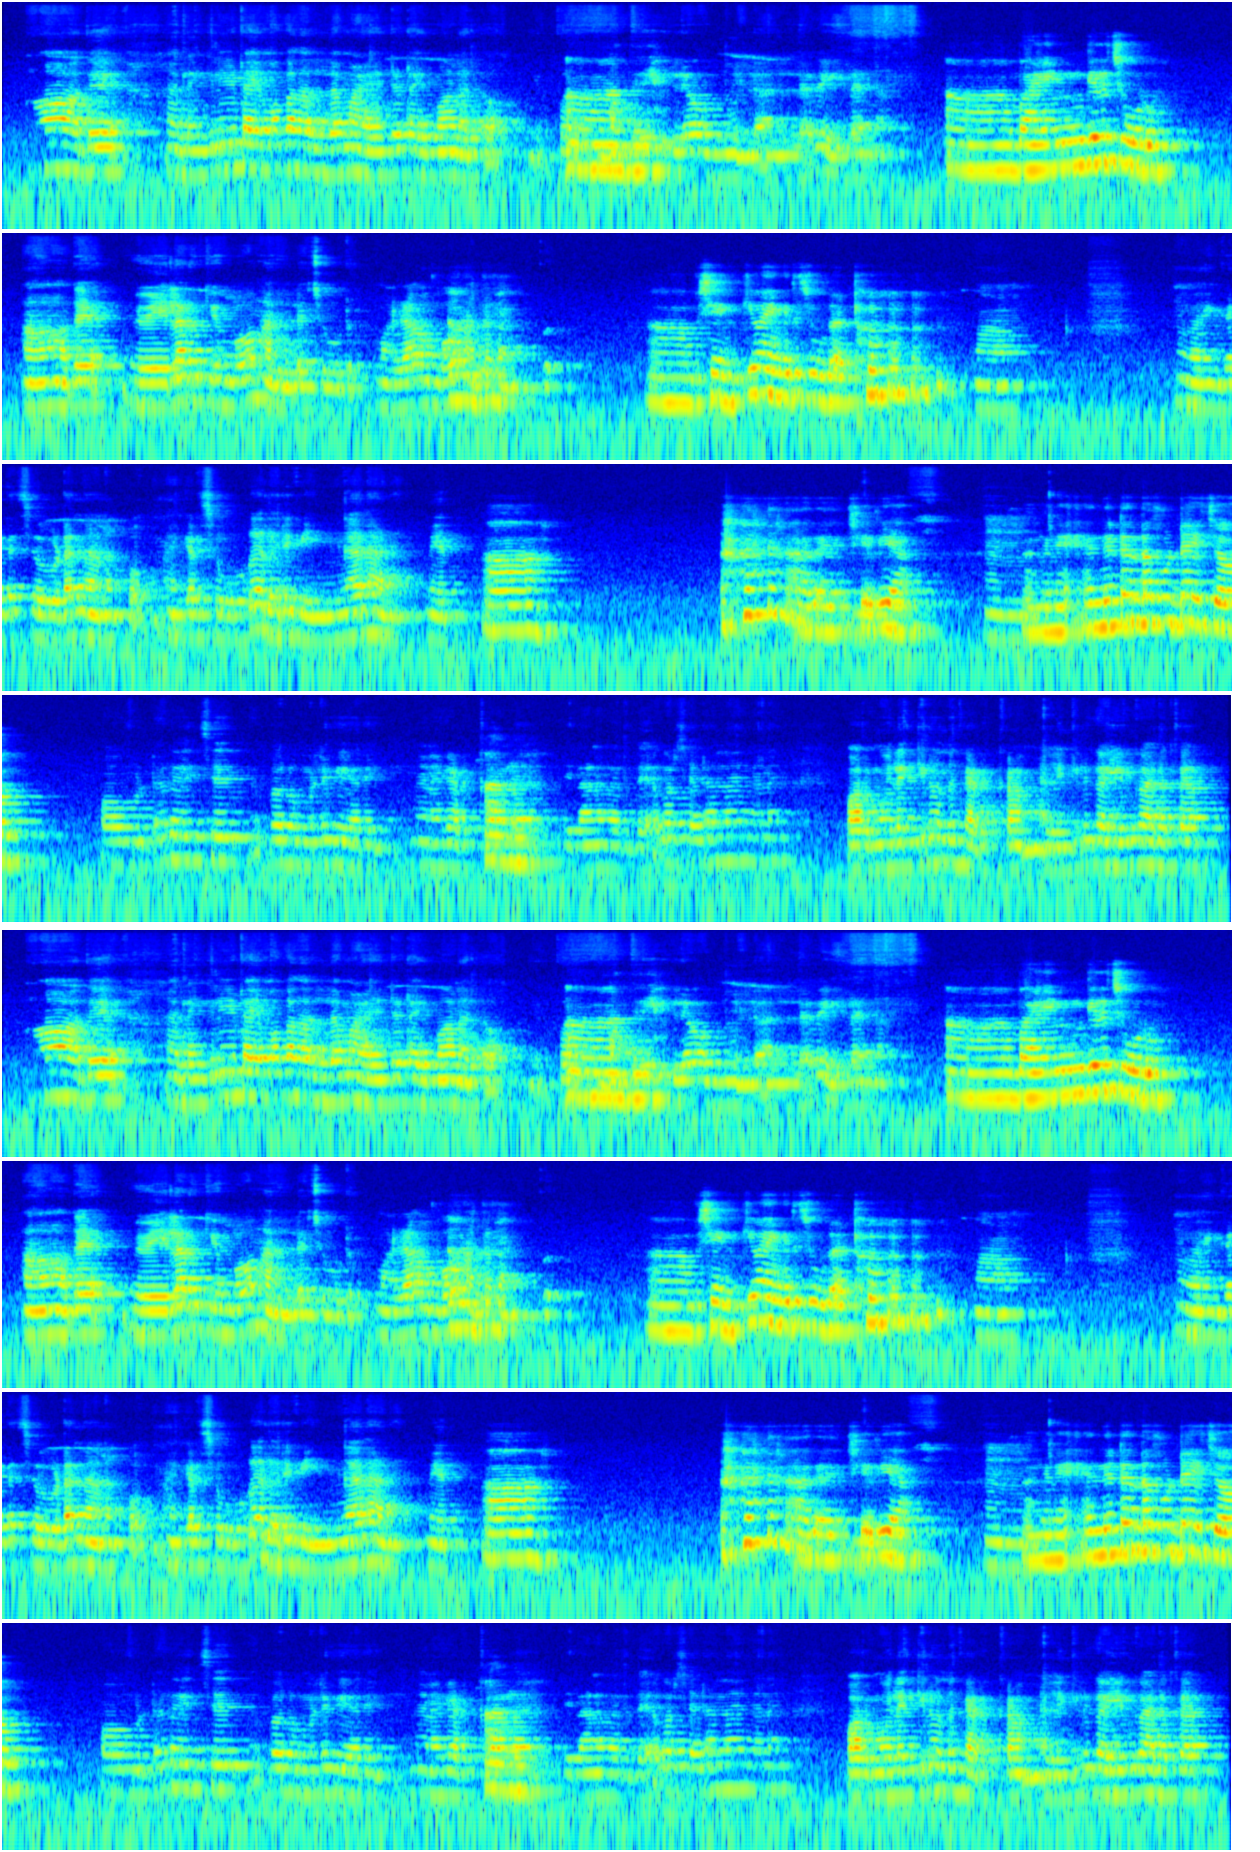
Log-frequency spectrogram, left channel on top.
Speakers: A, on the left; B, on the right.
A: ആഹ് അതെ അല്ലെങ്കില് ടൈമൊക്കെ നല്ല മഴേന്റെ ടൈമാണല്ലോ ഇപ്പം
B: ആഹ്
A: മഴയില്ല
B: അതെ
A: ഒന്നുല്ല നല്ല വെയില് <inaudible>
B: ആഹ് ഭയങ്കര ചൂടും
A: ആഹ് അതെ വെയിലറക്കുമ്പോ നല്ല ചൂട് മഴ ആവുമ്പോ
B: അതെ
A: നല്ല തണുപ്പ്
B: ആഹ് പക്ഷെ എനിക്ക് ഭയങ്കര ചൂടാട്ടോ ഹ് ഹ് ഹ്
A: ആഹ് വയങ്കര ചൂടെന്നാണ് ഇപ്പൊ വയങ്കര ചൂടു അല്ല വിങ്ങ <unintelligible>
B: ആഹ് ഹ ഹ ഹ അതെ ശരിയാ
A: ഉം ഉം
B: അങ്ങനെ എന്നിട്ട് എന്താ ഫുഡ് ക ച്ചോ
A: ഓ ഫുഡൊകഴിച്ച് ഇപ്പൊ റൂമില് കേറി ഇങ്ങനെ കിടക്കാള്ള
B: അതെ
A: ഇതാണ് റുതെ കുറച്ചേരം ഒന്ന് ഇങ്ങനെ ഉറങ്ങൂലെങ്കിലു ഒന്ന് കിടക്കണം അല്ലെങ്കിൽ കൈയും കാലൊക്കെ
